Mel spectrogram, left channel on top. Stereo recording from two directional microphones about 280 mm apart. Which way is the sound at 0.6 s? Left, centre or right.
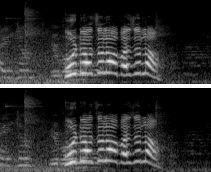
Centre.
